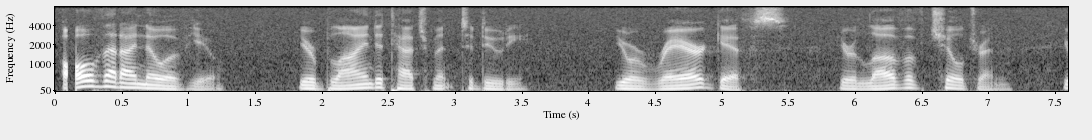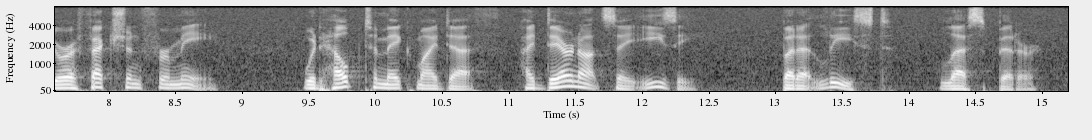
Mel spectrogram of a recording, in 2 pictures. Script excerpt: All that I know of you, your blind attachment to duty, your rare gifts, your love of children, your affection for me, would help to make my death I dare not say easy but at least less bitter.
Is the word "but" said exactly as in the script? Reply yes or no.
yes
